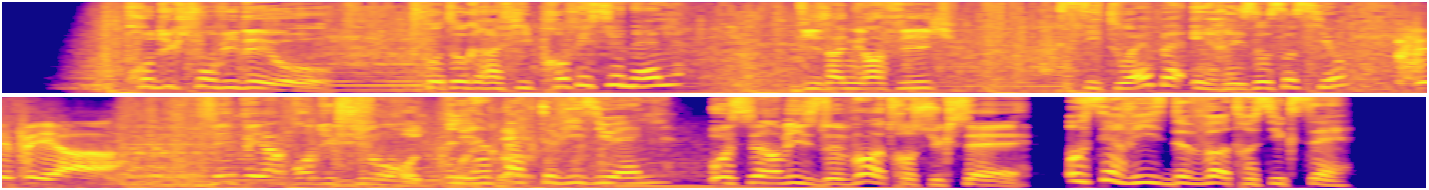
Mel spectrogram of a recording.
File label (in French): Jingle Audio a l'image; VPA Productions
